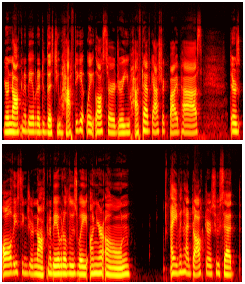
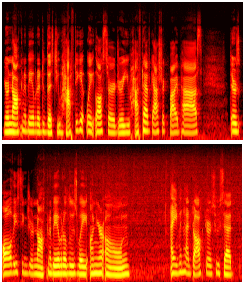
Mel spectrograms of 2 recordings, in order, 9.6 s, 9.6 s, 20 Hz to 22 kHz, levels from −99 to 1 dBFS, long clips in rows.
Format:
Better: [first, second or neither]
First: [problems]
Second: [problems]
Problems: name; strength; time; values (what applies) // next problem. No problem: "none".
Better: first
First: none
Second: rain or running water; faint; throughout; 25 dB below the speech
